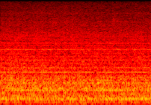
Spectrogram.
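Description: Steady machine hum with a few faint steady whining tones from an idling CNC lathe, its spindle stopped.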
